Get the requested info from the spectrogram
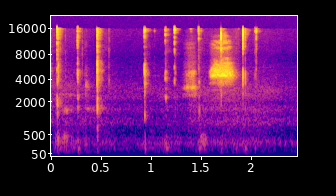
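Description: Typing on a computer keyboard: a quick, irregular run of key clicks as a word is typed out, with a brief, louder hiss near the end.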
